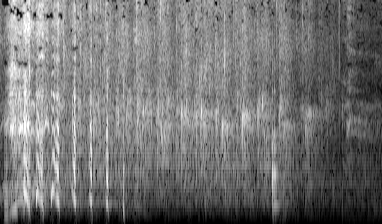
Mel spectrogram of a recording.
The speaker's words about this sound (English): You're allowed to clap. It's okay.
